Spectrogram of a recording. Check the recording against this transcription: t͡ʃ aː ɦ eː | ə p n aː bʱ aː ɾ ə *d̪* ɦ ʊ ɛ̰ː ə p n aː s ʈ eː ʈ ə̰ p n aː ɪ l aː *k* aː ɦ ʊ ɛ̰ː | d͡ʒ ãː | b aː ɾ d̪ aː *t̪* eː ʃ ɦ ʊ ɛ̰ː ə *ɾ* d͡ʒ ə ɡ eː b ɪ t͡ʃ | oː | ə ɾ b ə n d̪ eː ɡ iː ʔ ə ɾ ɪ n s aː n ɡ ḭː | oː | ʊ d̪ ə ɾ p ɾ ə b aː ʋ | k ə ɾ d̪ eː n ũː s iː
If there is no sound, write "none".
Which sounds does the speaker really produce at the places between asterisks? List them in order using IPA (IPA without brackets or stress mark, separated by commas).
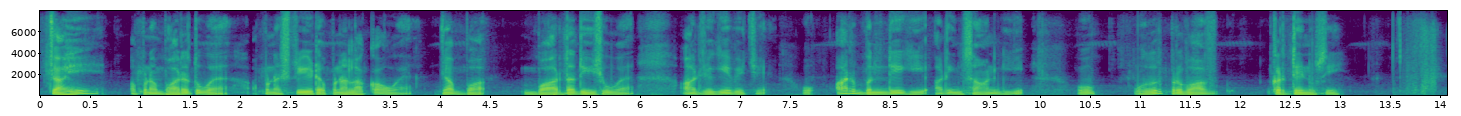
t̪, k, d̪, ɾ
